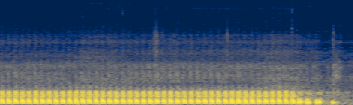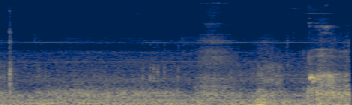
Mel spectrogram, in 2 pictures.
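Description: Kawasaki Vulcan S motorcycle engine loud and close for about four seconds with a steady rapid pulsing rumble, then cutting away to quiet background with faint knocks.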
